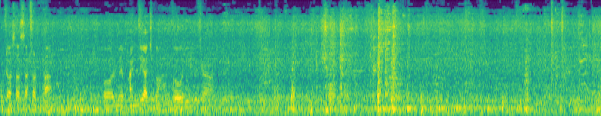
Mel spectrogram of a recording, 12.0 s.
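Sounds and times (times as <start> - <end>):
train wheels rumbling on rails: 0.0 - 12.0
wheels clacking over rail joints: 5.2 - 12.0.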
